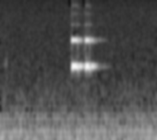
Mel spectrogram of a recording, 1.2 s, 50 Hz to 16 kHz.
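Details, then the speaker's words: Multimeter continuity beep on a PS5 that beeps once every 10 seconds but won't power on: blown fuse, no short on one side, dead short to ground on the other, likely a single shorted capacitor. "So we've got no short that side of the fuse, but as soon as we touch this side of the fuse, we dead short to ground."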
